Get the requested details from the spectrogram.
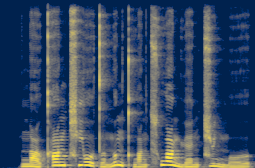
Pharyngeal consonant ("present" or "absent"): absent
